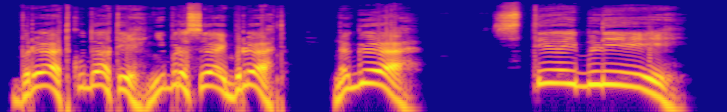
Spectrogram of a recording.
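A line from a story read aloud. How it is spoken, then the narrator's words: Shouting from behind. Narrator (Russian): заорали сзади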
